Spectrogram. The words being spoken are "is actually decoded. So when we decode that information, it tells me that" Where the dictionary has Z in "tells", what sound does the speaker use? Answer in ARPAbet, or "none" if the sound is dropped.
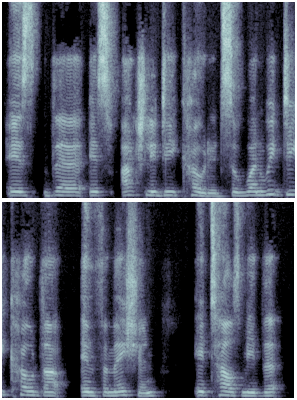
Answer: Z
